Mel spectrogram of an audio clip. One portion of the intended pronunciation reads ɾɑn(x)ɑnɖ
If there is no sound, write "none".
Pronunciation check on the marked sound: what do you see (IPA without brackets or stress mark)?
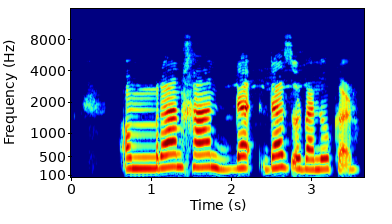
x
